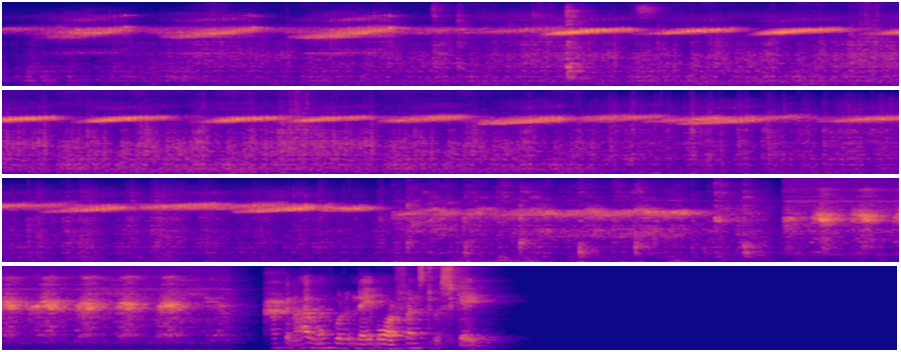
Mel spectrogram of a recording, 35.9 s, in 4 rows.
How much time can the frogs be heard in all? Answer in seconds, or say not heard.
30 s.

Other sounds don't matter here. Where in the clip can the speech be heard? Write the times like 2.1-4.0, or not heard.
29.6-31.9.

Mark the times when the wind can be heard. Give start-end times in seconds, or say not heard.
0.0-26.9.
